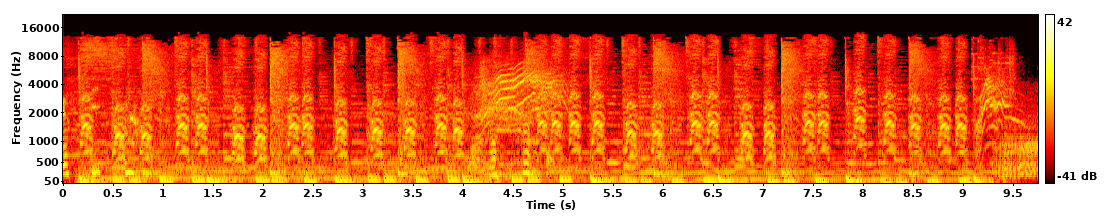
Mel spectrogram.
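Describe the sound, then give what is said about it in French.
Dogs barking and yipping and cats meowing, edited together so the animals sing a French pop song. Continuous dense yips and barks run over a musical backing throughout. “nos animaux de compagnie remuent la queue quand ils écoutent Nostalgie. Pas que, Pour trouver la chanson Nostalgie chantée par nos chiens et nos chats”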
